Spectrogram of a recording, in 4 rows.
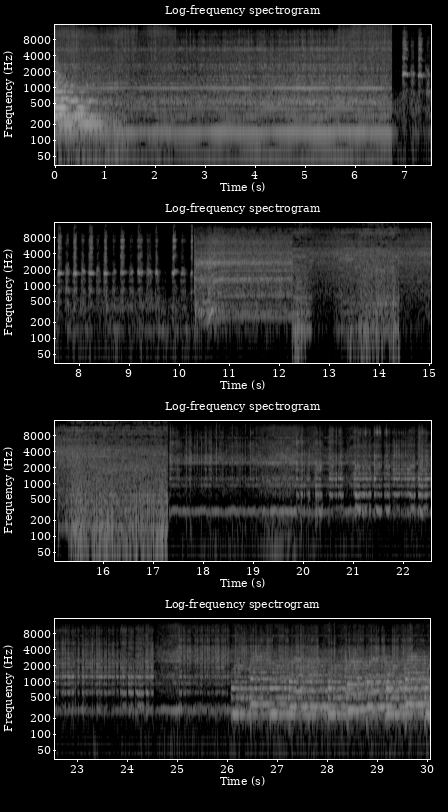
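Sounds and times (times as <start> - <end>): angle grinder whine: 0.0 - 2.0, 25.2 - 30.0
hand file rasping metal: 7.0 - 10.3
bench grinder grinding blade: 10.3 - 30.0.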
